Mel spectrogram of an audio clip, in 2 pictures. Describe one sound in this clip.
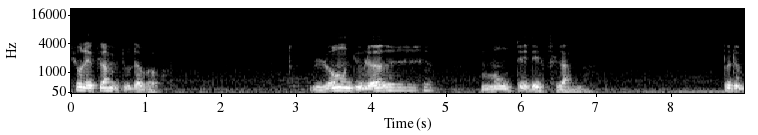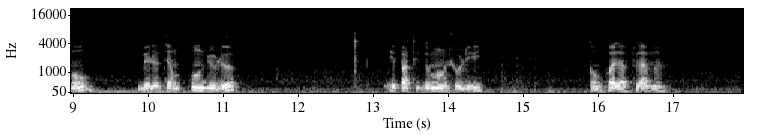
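An elderly man speaks calmly, in short phrases with pauses, heard through an online call.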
